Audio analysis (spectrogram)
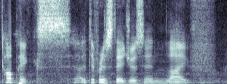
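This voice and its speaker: A man giving simultaneous interpretation of conference speeches, measured and pausing often to restart. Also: medium pitch, a little hiss or hum. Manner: measured, with frequent pauses and restarts.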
